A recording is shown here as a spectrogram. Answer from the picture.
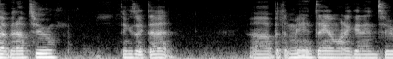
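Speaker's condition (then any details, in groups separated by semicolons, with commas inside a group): Cerebral palsy; able to speak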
